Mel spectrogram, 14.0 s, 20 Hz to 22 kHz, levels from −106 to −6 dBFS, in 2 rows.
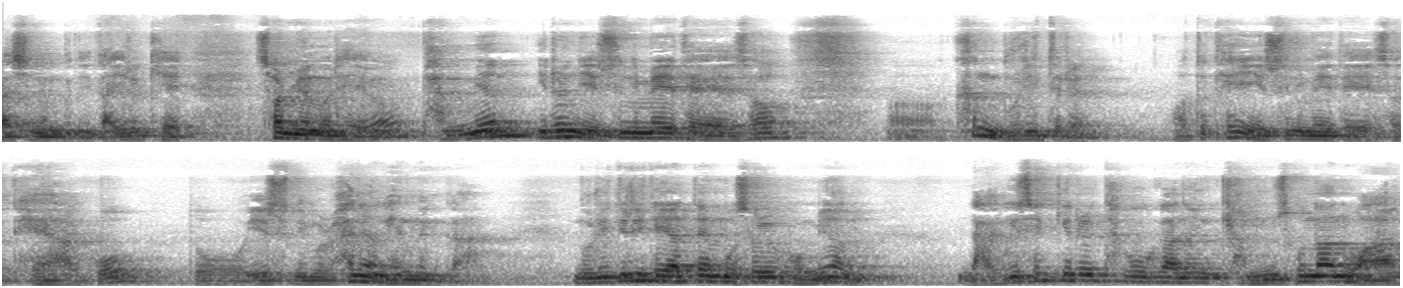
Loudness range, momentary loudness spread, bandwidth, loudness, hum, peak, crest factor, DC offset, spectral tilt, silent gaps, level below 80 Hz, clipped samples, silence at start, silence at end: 7 LU; 17 LU; 13.5 kHz; -28 LUFS; none; -8 dBFS; 20 dB; under 0.1%; -6 dB/octave; none; -64 dBFS; under 0.1%; 0 s; 0 s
